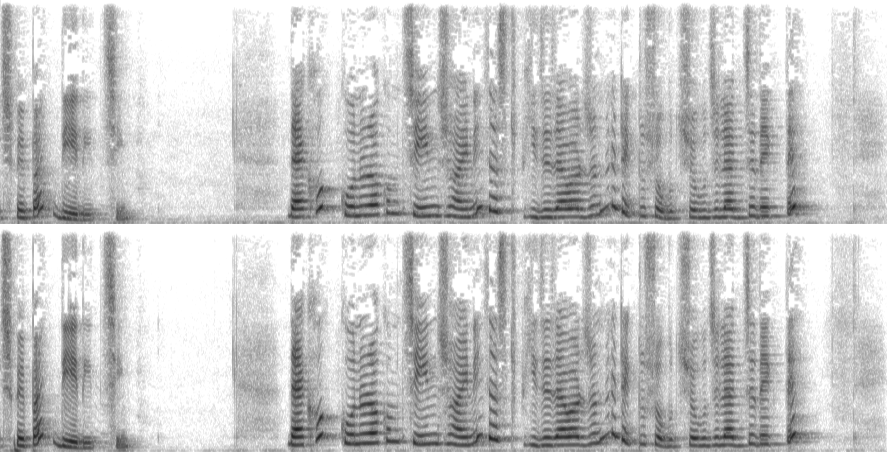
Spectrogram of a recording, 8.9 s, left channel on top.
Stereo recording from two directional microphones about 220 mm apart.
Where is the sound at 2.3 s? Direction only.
30° right (ahead or behind).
